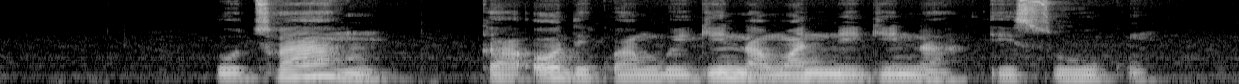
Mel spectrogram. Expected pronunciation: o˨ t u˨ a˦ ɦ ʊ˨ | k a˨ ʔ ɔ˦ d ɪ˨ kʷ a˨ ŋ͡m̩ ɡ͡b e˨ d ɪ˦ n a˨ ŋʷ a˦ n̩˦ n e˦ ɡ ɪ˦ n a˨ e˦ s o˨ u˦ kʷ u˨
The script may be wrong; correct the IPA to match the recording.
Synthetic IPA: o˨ t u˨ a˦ ɦ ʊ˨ | k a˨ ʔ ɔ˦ d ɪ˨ kʷ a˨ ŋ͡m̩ ɡ͡b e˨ ɡ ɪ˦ n a˨ ŋʷ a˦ n̩˦ n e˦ ɡ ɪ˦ n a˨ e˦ s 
